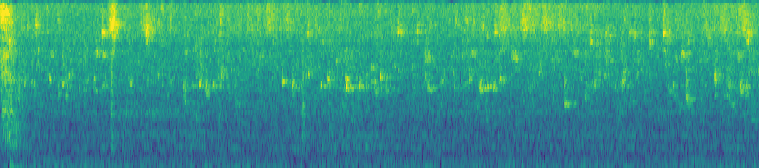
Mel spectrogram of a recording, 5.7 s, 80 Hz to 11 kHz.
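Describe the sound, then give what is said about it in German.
Wheat semolina poured from a jar into a bowl already holding 200 grams of wheat flour, topping it up to 300 grams, makes a steady, soft granular hiss for several seconds, with faint scattered ticks of grains landing and no one speaking. “Und ich habe hier ein Glas mit Grieß. Da fülle ich jetzt einfach mal auf 300 auf.”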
